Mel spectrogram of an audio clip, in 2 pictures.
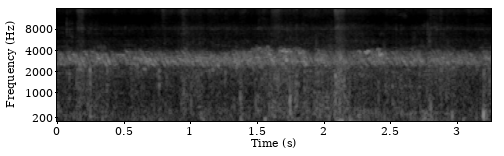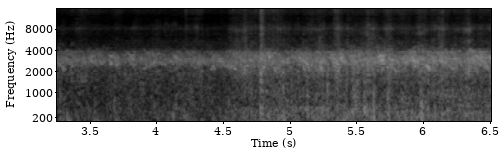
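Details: Many baby chickens peeping together, a continuous shrill mass of quick chirps that grows slightly louder toward the end, with light scratching and rustle in the background.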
